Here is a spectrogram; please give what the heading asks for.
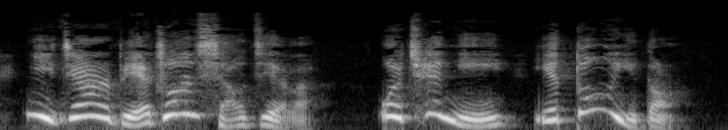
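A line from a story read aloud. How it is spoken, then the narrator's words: Laughing. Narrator (Chinese): 麝月笑道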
